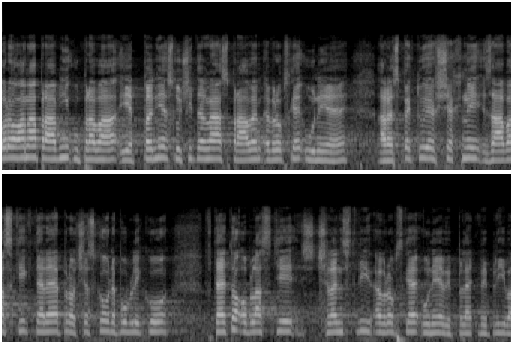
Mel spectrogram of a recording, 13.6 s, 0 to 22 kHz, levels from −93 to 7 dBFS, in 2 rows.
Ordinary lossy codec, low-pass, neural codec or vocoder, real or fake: Opus, 64 kbps; 10.8 kHz; vocoder, 44.1 kHz, 128 mel bands every 256 samples, BigVGAN v2; fake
